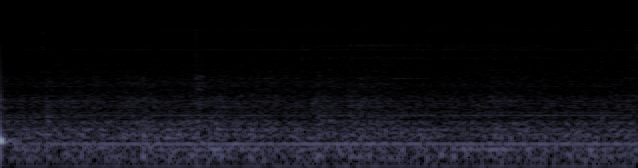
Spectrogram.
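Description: Quiet, steady background hiss with a faint low hum: room tone, with no distinct event.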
